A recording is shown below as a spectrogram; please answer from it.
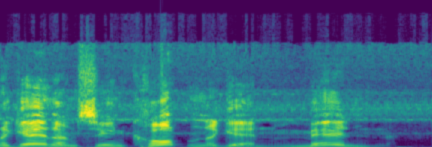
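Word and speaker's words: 綿: Men. Literally men. That's how you pronounce cotton.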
